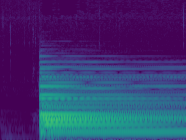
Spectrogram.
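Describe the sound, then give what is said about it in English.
A five-note diminished voicing chord is struck once on piano after a brief silence, then rings on with a full, steady tone that slowly decays. “So those five notes played together sound like this.”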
